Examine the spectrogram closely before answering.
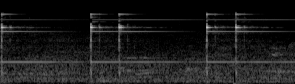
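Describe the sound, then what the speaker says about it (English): A clerk rings the voting bell on the Texas House floor: five sharp, bright metallic dings in an uneven pattern, each ringing out briefly before fading, with no talking. "The clerk will ring the bell."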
